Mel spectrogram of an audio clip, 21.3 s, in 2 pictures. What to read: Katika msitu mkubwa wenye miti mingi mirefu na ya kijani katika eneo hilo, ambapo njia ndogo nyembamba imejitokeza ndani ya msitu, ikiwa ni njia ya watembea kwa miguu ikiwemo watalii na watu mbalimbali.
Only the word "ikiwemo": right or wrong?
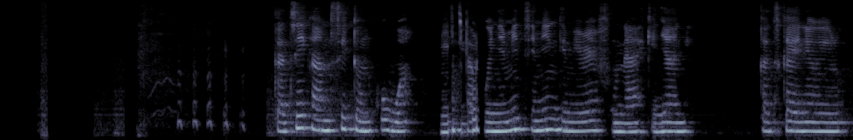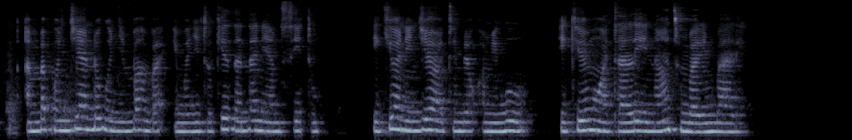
right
